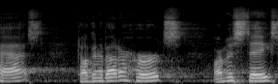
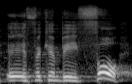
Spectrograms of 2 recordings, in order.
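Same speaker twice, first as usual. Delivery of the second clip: full punched out loud; a raised, ringing full for the congregation; stress on full; 3 semitones higher, 6 dB louder than usual. Shown as a demonstration. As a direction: hit the word full hard. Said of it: "he emphasizes the word full reward".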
